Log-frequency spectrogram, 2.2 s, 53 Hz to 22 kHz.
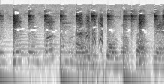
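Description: Lo-fi early-1990s Memphis rap beat on a cassette dub: heavy kick drums with turntable scratching, scratched sliding sounds crowding the second half.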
